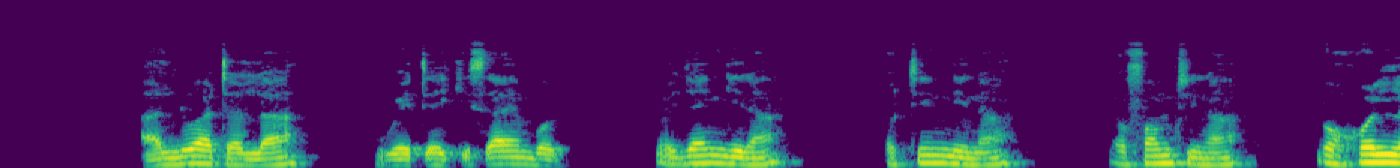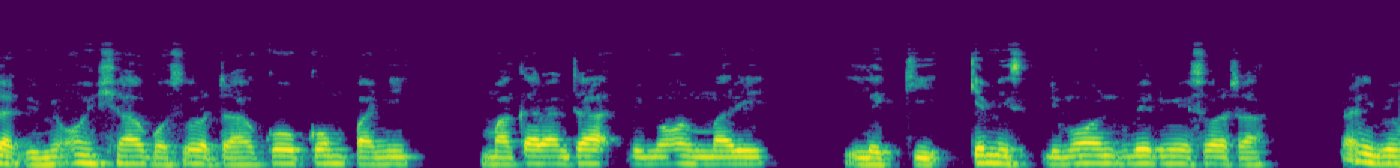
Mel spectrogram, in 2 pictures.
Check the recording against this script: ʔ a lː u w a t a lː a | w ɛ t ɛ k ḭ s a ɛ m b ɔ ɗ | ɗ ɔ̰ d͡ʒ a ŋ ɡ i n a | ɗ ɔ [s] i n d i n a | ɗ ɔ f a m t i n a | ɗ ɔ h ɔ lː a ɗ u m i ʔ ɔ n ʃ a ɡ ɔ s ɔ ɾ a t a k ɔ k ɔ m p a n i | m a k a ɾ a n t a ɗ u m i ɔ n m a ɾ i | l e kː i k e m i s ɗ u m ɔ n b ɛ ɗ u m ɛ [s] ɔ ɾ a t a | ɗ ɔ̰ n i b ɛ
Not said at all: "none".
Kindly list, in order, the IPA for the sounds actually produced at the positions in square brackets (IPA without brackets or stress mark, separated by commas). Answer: t, s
